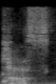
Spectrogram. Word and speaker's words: Kes: Bechdel's from a planet called Kes, K-E-S.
